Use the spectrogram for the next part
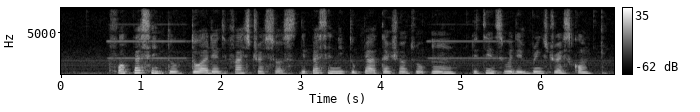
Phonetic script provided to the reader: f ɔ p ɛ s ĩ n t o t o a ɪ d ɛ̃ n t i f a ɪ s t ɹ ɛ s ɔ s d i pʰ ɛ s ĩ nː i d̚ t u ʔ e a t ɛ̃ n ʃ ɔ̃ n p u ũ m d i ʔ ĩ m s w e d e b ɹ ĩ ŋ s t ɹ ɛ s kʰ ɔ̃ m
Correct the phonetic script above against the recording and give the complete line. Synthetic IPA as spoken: f ɔ p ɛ s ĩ n t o t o a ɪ d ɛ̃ n t i f a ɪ s t ɹ ɛ s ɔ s d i p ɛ s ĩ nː i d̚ t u p e a t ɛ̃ n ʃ ɔ̃ n t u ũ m d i t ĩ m s w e d e b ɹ ĩ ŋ s t ɹ ɛ s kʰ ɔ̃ m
